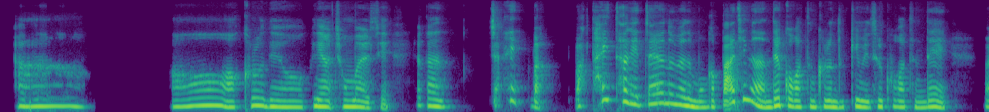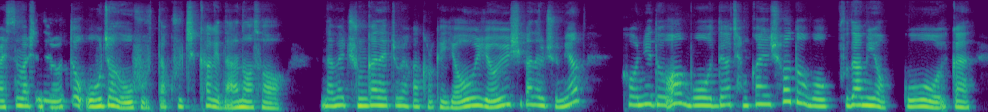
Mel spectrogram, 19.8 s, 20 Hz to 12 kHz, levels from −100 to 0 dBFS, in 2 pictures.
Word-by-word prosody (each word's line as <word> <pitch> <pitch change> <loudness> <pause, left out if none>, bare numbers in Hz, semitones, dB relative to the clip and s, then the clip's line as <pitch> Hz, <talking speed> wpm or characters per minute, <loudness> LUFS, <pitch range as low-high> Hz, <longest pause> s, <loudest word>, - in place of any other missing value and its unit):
아. 205 - -1 1.5
아. 190 - -5 0.6
아 - - -18
그러네요. 190 -5 +1
그냥 195 -2 +3
정말 190 -2 +2
이제 160 +3 -8 0.2
약간 205 -4 -1 0.3
짜이 370 -1 -8
막 - - -7 0.2
막 - - -6
타이트하게 370 -9 -1
짜여 280 +3 -1
놓으면은 250 -8 +4
뭔가 180 +1 -1
빠지면 350 - +2
안 175 -3 +4
될 225 +2 +5
것 210 -2 +1
같은 185 0 0
그런 185 -1 +2
느낌이 180 +1 0
들 190 +2 -1
것 195 0 -8
같은데 180 -1 -1 0.3
말씀하신 200 +2 -1
대로 185 0 -3
또 225 +3 -3
오전, 205 +2 +4
오후 165 +1 0
딱 - - -6
굵직하게 195 0 -2
나눠서 170 -5 +1 0.3
그다음에 220 +1 +1
중간에 225 0 +2
좀 225 -1 -1
약간 200 -2 -2
그렇게 175 -3 -5
여우 200 +8 +3
여유 200 +6 +2
시간을 255 -2 -2
주면 225 - -2 0.4
그 255 - -7
언니도 245 -1 0
'아 290 +1 +1
뭐 230 -3 +2
내가 240 +3 -2
잠깐 250 +2 -2
쉬어도 320 +1 -1
뭐 205 -2 0
부담이 235 0 +3
없고.' 195 -1 +1 0.2
그러니까 175 -2 -2
205 Hz, 345 characters per minute, -23 LUFS, 185-235 Hz, 1.5 s, 될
